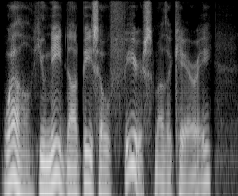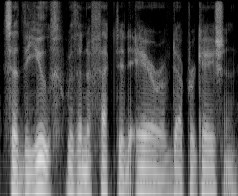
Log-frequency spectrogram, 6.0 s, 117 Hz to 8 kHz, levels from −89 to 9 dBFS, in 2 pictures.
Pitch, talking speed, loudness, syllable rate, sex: 110 Hz, 180 wpm, -18 LUFS, 4.7 syllables/s, male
